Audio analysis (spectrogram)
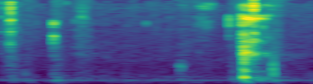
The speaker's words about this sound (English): Wow. I just had my first bites. It tastes delicious. A Whopper imitator. What do you think? Knee-jerk reaction. Sorry about the chewing noises.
